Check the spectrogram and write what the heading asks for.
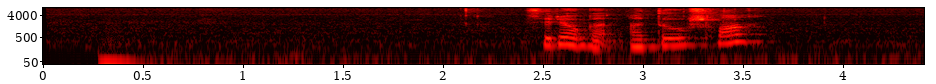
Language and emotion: Russian, neutral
